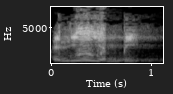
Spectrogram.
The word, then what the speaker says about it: lamb: Next one is lamb, L-A-M-B. The spelling is L-A-M-B, but the last two word is silent lamb.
